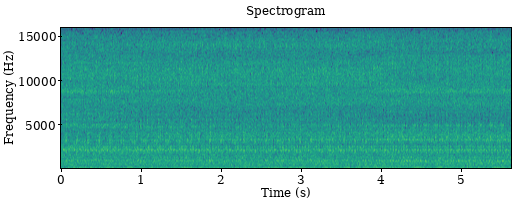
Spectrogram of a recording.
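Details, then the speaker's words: BMW 1 Series N43 engine after DIY bottom-end rebuild for spun bearings, baseline recording taken around the engine: even smooth idle with steady rhythm, no knocking or ticking; bottom end sounds healthy. "I'm also going to record sound at the different locations around the engine and this way I'm going to get good Baseline sound signature"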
